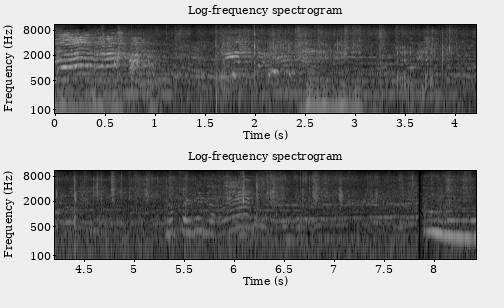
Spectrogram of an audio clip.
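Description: Children's excited shouts and voices, high-pitched cries near the start and again a few seconds later, with scattered light clicks and crackles in between.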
